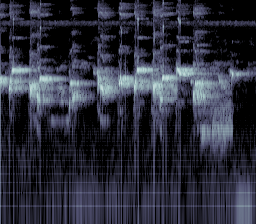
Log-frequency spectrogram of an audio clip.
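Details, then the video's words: Lure recording of a sooty-headed bulbul in fighting song: quick, jumbled fluty whistles and slurred notes repeated almost three times a second, ending in a lower, softer warble. "trucukan gacor tarung sambung ropel ini ampuh buat pancingan trucukan agar bunyi"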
